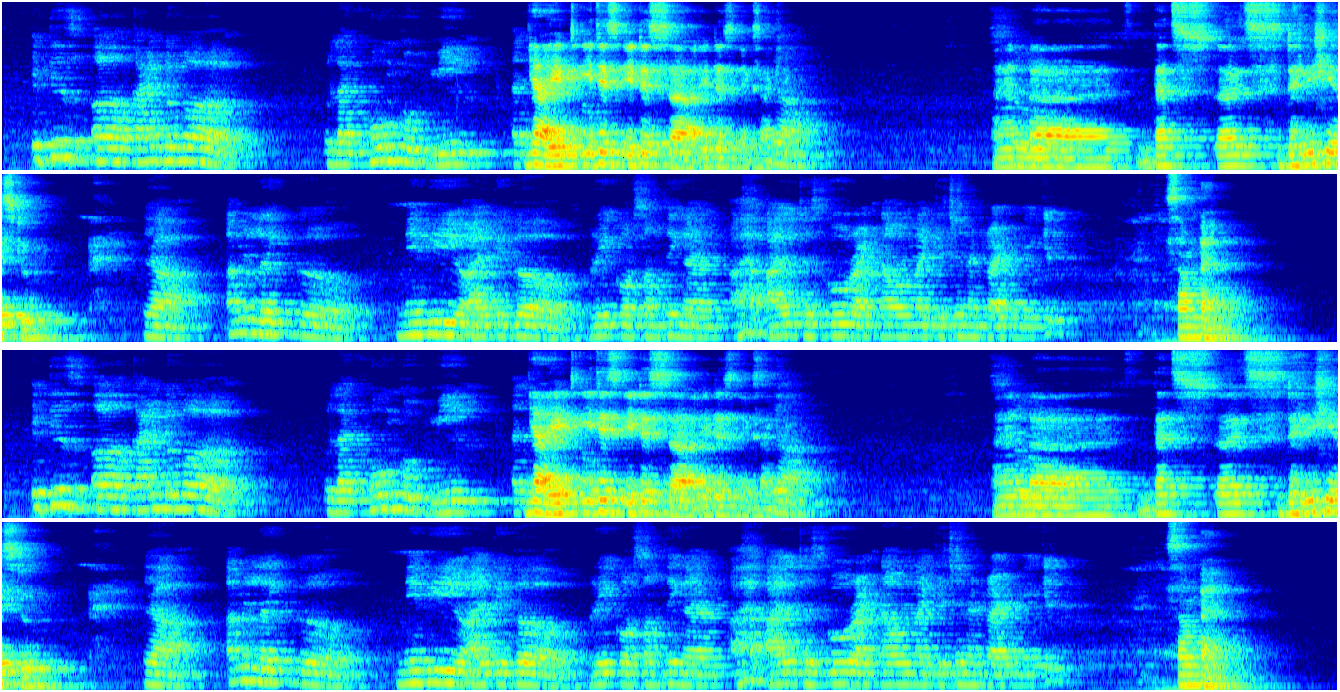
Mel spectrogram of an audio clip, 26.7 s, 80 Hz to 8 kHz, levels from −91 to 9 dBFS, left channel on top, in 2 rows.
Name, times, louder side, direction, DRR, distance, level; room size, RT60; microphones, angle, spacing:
voice 1, 0.3-2.3 3.2-4.7 5.1-5.9 7.6-8.0 9.9-10.6 14.8-15.2 15.6-16.9 17.3-19.0 19.2-23.9, equal, 5° right, -8 dB, 2.4 m, -34 dB
voice 2, 5.2-7.7 9.9-13.8 14.2-14.4 25.0-25.5, left 1 dB, 20° left, -4 dB, 1.8 m, -25 dB
14.0 x 8.5 x 2.6 m, 1.0 s
head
